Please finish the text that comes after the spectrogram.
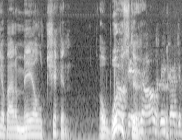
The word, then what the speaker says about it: Worcester: He's in Massachusetts, in Worcester, which is how's Worcester spelled now? Worcester. Okay, the Worcester. Worcester. That's like it's like Elmer Fudd talking about a male chicken. A Worcester.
